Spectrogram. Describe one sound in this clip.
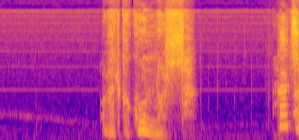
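A young man asks a question with concern.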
